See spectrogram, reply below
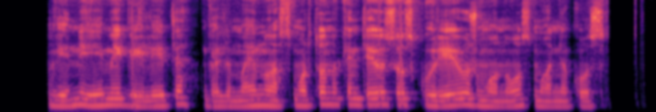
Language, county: Lithuanian, Marijampolė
